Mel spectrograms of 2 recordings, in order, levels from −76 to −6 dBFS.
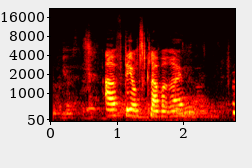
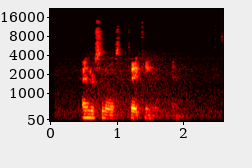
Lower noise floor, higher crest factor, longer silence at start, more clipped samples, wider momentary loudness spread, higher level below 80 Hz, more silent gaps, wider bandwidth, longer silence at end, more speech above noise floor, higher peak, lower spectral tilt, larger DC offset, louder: second, -45 dBFS vs -58 dBFS; about the same, 20 dB vs 24 dB; second, 0.05 s vs 0.45 s; neither; about the same, 20 LU vs 22 LU; first, -64 dBFS vs -72 dBFS; neither; about the same, 16 kHz vs 16 kHz; second, 0 s vs 0.55 s; about the same, 24 dB vs 25 dB; first, -4 dBFS vs -12 dBFS; about the same, -3 dB/octave vs -3.5 dB/octave; neither; first, -21 LUFS vs -32 LUFS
